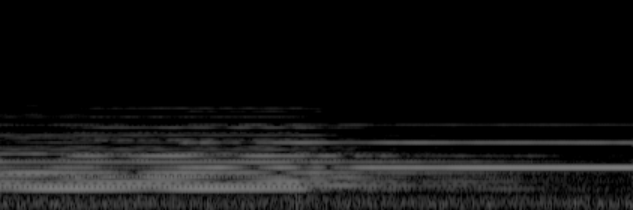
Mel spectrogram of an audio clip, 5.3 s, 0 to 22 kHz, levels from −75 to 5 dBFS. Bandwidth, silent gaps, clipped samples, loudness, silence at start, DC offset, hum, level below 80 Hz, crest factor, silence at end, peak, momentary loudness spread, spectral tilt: 6.2 kHz; none; under 0.1%; -40 LUFS; 0 s; under 0.1%; none; -64 dBFS; 14 dB; 0 s; -26 dBFS; 5 LU; -7.5 dB/octave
